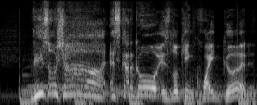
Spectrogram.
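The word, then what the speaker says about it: Risacher: So Joe here is trying to give me a proper pronunciation of Zachary Risosha's last name. It's pronounced Risosha.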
